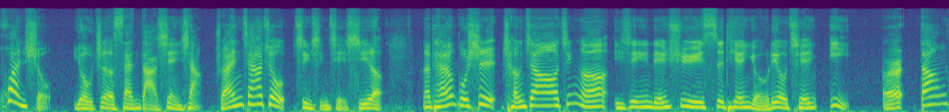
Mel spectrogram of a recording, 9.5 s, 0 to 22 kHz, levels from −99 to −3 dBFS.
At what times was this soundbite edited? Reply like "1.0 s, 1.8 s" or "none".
4.1 s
